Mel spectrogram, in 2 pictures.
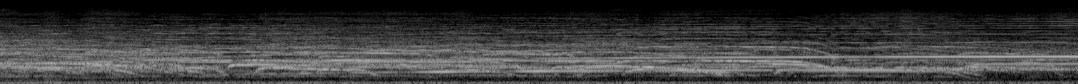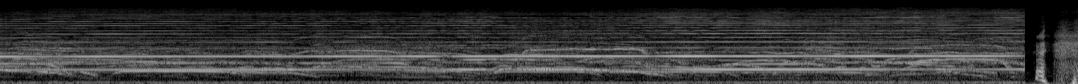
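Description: A loud civil defense siren in Dawsonville, hooked up to what was thought to be a Toyota Corolla, wails steadily for about twenty seconds to celebrate Chase Elliott's first win at Atlanta Motor Speedway. Its sustained tone rings over a noisy, cheering crowd, then cuts off abruptly at the end.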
